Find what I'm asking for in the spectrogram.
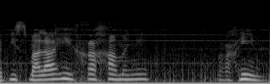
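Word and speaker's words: Bismillahi Rahmani Rahim (بسم الله الرحمن الرحيم): Bismillahi Rahmani Rahmani Rahman. Sorry, I said that wrong, didn't I? Bismillahi Rahmani Rahim. Sorry, thank you, Henry.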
